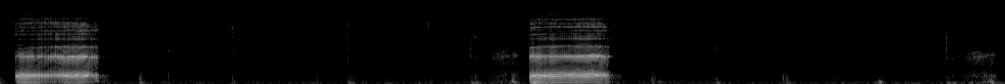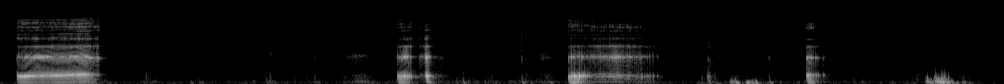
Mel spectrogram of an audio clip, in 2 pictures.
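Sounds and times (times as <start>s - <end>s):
person burping: 0.0s - 1.1s, 5.3s - 6.2s, 10.2s - 11.2s, 14.0s - 14.6s, 15.7s - 17.3s, 18.1s - 18.4s.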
